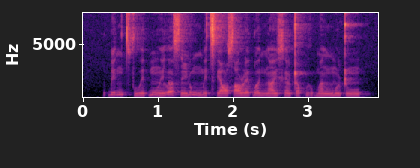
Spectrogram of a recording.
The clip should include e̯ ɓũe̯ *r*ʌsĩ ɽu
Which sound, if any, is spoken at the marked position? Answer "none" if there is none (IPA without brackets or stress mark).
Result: l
